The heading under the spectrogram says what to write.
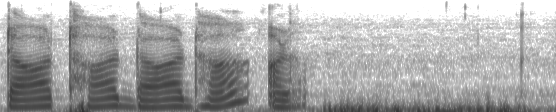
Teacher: मूर्धन्य ध्वनियाँ कौन सी है, मूर्धन्य ध्वनियाँ कौन सी है, तो ट वर्ग है मूर्धन्य ध्वनि, अर्थात मूर्धा से उच्चारित होने वाली ध्वनियाँ हैं ट, ठ, ड, ढ, अण।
